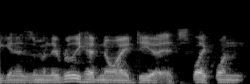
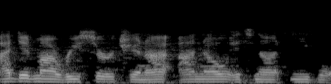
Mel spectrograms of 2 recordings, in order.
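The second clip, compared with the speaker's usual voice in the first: put-on sweet southern accent, slower; 3 semitones higher than usual. Responding to Night Guardian Angel's video, quoting his claim, imitating Night Guardian Angel's southern accent. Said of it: "this sweet southern accent like".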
